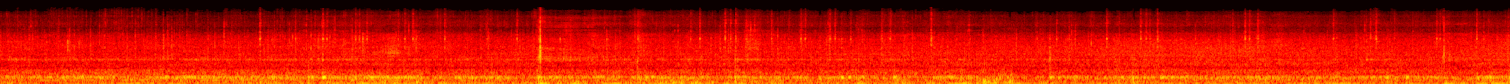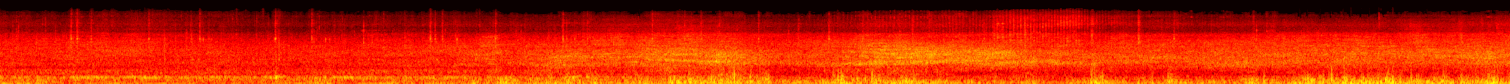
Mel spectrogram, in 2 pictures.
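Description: A bicycle riding along a paved trail, with steady tyre and drivetrain hum and wind on the microphone. About two-thirds in, a louder rushing sound swells and fades away. The low rumble grows louder near the end.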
